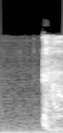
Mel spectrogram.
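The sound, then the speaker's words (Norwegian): A single sharp, harsh cough from a person with a cold bursts out suddenly after near silence and rings on until the end. “Beklager at jeg hoster litt. Jeg er litt forkjølet.”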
